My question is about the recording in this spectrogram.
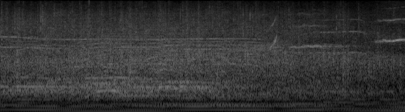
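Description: Soft background music of sustained, held chords under a pause in the preaching, changing chord about three seconds in, with a faint haze of audience noise.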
